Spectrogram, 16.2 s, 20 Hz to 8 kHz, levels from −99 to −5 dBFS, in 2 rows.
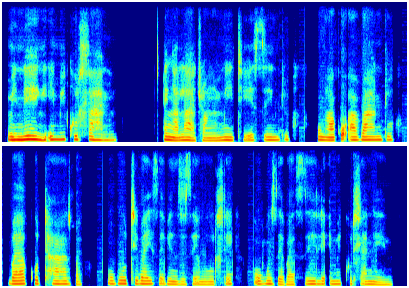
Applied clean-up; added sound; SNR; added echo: neural separator model SepFormer DNS4.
